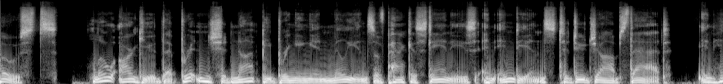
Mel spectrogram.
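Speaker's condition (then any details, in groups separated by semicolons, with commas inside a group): No condition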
